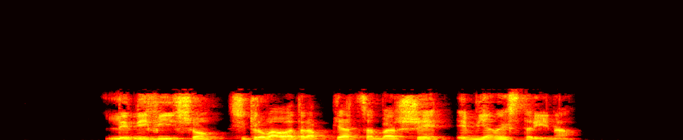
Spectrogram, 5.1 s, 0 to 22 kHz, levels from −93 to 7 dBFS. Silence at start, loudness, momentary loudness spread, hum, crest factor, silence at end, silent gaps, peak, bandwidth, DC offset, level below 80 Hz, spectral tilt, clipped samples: 0.8 s; -16 LUFS; 7 LU; none; 16 dB; 0.8 s; none; -2 dBFS; 8.2 kHz; under 0.1%; -58 dBFS; -2.5 dB/octave; under 0.1%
